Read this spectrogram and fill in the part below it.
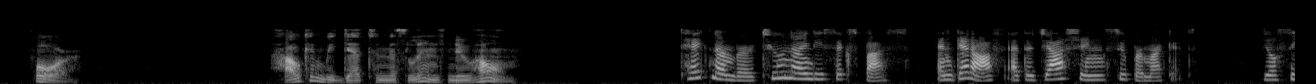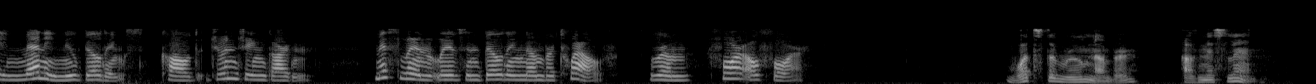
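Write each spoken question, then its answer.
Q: What's the room number of Miss Lin?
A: Room 404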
